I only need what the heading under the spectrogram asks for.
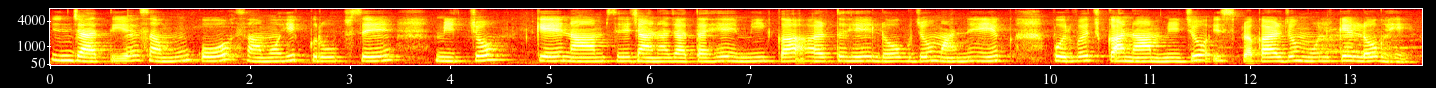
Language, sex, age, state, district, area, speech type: Hindi, female, 18-30, Madhya Pradesh, Ujjain, urban, read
